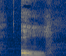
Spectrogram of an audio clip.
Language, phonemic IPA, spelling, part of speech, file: Dutch, /ɔl/, -ol, suffix, Nl--ol.ogg
- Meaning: -ol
